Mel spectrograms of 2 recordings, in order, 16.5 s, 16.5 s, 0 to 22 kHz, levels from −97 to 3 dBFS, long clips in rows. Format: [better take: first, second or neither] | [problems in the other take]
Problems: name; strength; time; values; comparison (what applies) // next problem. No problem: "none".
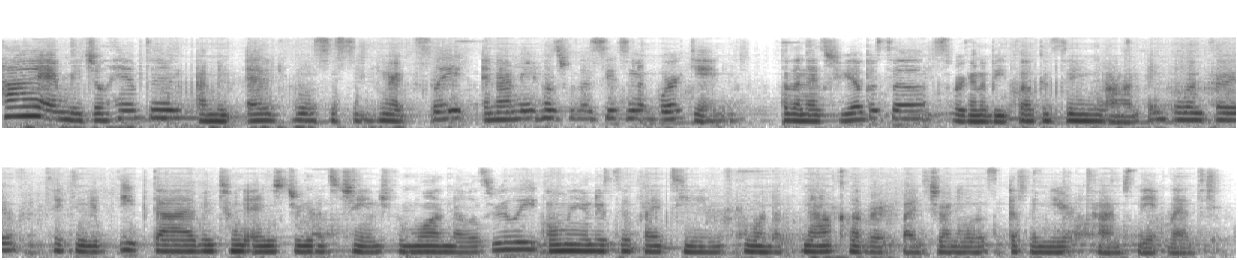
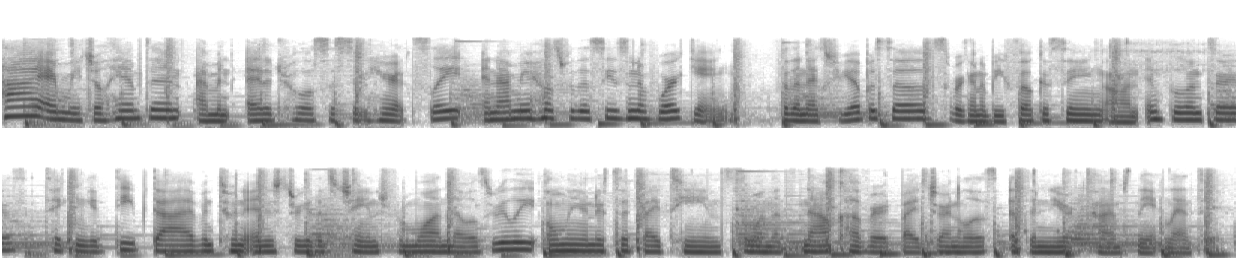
second | noise reduction (neural separator model SepFormer DNS4)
